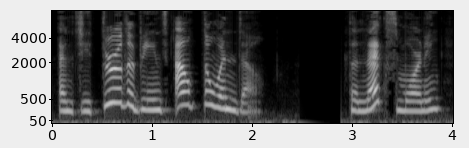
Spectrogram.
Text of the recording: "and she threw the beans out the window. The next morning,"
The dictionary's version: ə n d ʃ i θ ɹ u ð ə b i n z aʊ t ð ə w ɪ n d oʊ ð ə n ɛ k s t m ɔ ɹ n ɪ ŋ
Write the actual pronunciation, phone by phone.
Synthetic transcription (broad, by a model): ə n ʃ i θ ɹ u ð ə b i n z aʊ t ð ə w ɪ n d oʊ ð ə n ɛ k s t m ɔ ɹ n ɪ ŋ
